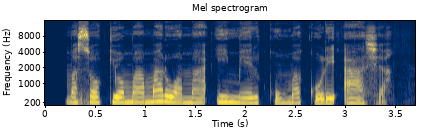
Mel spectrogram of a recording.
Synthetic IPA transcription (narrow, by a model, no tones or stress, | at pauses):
masokiomamaɾwamaimeɾikumakuɾiʔaʃa̰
